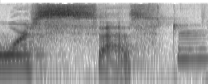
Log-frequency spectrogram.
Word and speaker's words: Worcester: Is it Worcester or Worcester? – Worcester. – Worcester. – Worcester. – Okay, hold on. Worcester. Like that? – Yeah. – Worcester. – Yeah, it's one of those weird British pronunciations.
